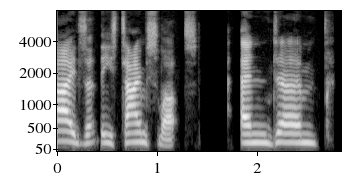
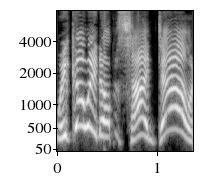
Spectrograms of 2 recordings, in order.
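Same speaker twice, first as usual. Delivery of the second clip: put-on very high, scared, frightened little child voice; 10 semitones higher than usual. A father retells his kid Olivia on an upside-down ride, imitating Olivia, frightened. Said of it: "Like literally just going".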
